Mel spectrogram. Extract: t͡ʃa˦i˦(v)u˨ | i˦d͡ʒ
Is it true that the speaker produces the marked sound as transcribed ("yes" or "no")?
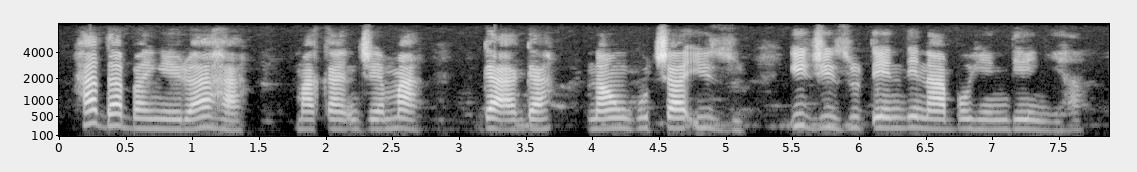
no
